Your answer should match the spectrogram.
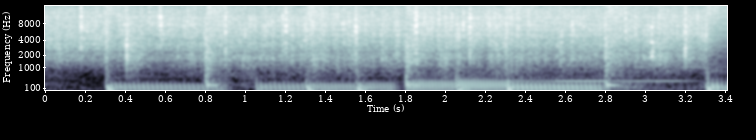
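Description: Wide rice noodles stir-fried in a wok with black bean paste: a steady sizzle broken by repeated scraping clatters of the spatula against the metal, close and fairly loud, with no voices.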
